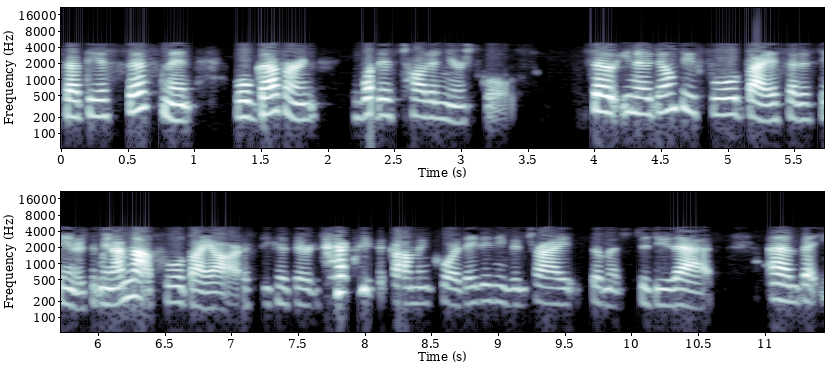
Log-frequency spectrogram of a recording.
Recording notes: Women On the Wall Conference Call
